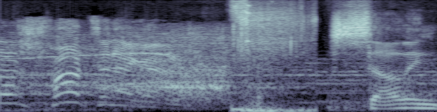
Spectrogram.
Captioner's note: crowd cheers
